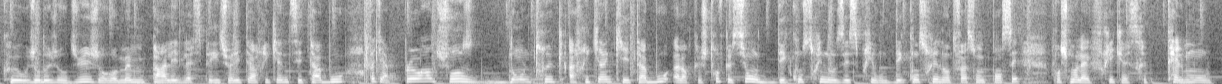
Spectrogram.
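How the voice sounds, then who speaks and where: Brief: young woman from Congo, French not her native tongue, animated interview guest, faint music behind. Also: medium pitch, fast talker, few pauses. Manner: animated, talks with a rush of fillers and laughs often. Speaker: interview guest, entrepreneur and therapist. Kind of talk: casual conversational interview.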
